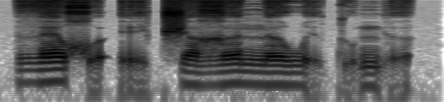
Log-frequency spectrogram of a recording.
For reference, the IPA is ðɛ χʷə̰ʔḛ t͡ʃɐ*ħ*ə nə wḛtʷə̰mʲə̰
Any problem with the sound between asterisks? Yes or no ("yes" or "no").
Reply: yes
